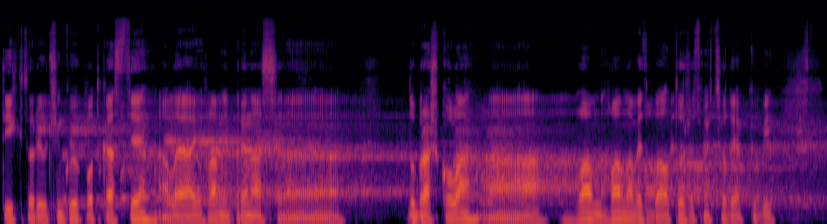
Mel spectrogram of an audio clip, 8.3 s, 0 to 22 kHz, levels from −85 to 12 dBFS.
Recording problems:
echo of what is said; strong; throughout; 330 ms later, 9 dB below the speech

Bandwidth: 15 kHz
